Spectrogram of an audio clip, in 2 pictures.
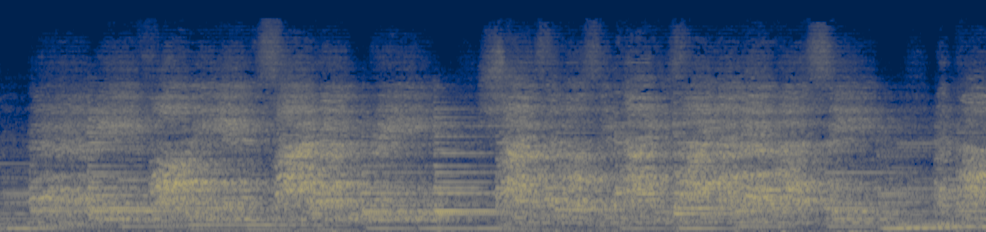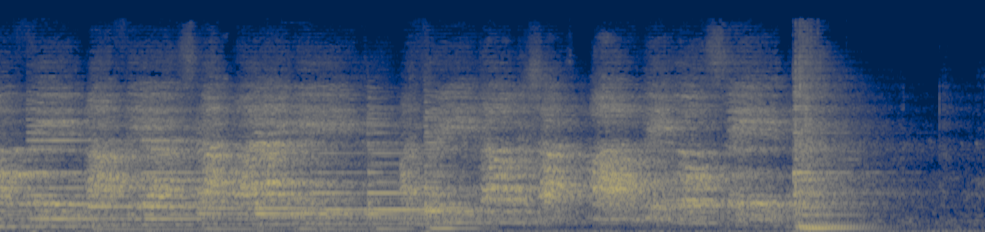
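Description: A choir singing a polka with instrumental accompaniment and a moving bass line.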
